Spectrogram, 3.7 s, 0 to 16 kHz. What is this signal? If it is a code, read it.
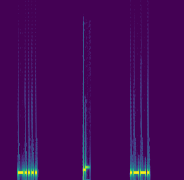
Morse code, heard as a keyed tone, about 36 wpm, 700 Hz. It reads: 6 P
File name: Single-Letter-Number-35wpm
